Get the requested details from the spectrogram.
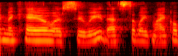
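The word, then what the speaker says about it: Mikao Usui: I say Mikao Asui. That's the way Michael pronounced it.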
